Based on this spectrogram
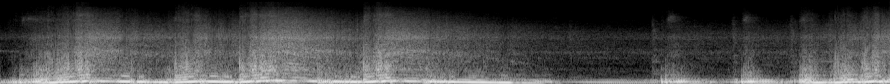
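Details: Toyota Corolla revved with a sparkler in the exhaust to test for flames: repeated clean blips, pitch rising and falling smoothly, no popping, misfire or backfire. No flames because there is not enough unburnt fuel; the engine is healthy.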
